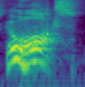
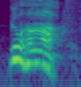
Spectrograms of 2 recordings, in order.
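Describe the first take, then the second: First: Loud, higher cheer slipping into Brooklyn; Brooklyn accent. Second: High, softer stab at Seattle; badly faked Seattle accent, pitched up; attempted Seattle accent. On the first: Streamer cheering on the Seahawks, accidental Brooklyn accent. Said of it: "that's a Brooklyn accent". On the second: Streamer retrying the Seahawks cheer, failed Seattle accent. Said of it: "I don't know how to do a Seattle accent". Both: Shown as a demonstration.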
